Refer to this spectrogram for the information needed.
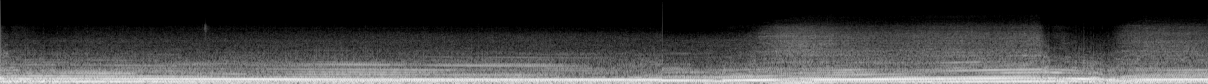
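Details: Warmed-up engine at full throttle after a misfire was fixed with colder NGK BKR8EIX spark plugs and new ignition coils: clean, smooth pull with pitch climbing through each gear, no stutter or break-up; running healthy.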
